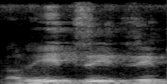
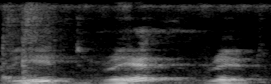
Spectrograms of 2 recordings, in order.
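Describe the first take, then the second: First: All three words have the long 'ee' vowel. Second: The last two words have the short 'e' vowel. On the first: The speaker calls it wrong. "রিড রিড রিড না" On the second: The speaker calls it right. "কি উচ্চারণ করতে হয়? রেড।"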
